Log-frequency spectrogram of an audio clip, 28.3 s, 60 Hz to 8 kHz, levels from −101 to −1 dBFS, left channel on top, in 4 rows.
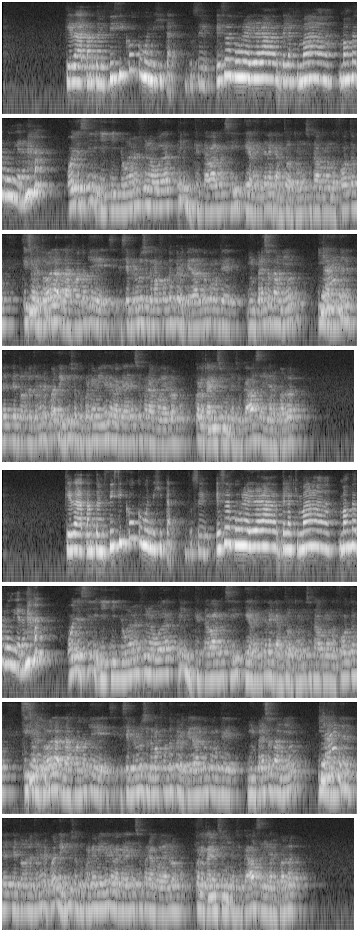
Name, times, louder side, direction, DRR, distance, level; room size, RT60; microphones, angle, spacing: voice 1, 1.3-3.4 3.7-7.9 14.7-15.2 20.6-21.1 25.4-25.9, right 1 dB, 70° right, 3 dB, 1.5 m, -19 dB
voice 2, 8.4-14.2 14.6-18.8 19.1-20.1 20.5-27.1, equal, 60° left, -4 dB, 5.8 m, -27 dB
16.5 x 8.9 x 5.1 m, 0.90 s
head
